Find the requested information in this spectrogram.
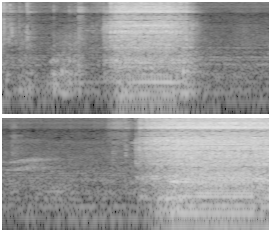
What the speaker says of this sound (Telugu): ఇలా స్టిచ్ చేసుకుంటూ వచ్చేయటం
